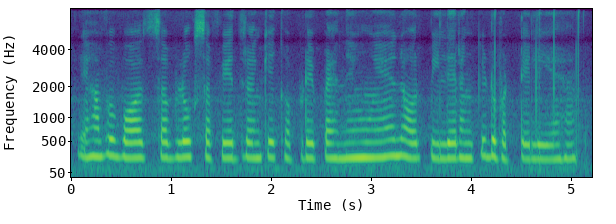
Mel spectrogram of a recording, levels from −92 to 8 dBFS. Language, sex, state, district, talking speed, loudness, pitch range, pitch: Hindi, female, Uttar Pradesh, Lalitpur, 220 wpm, -16 LUFS, 235-245 Hz, 240 Hz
